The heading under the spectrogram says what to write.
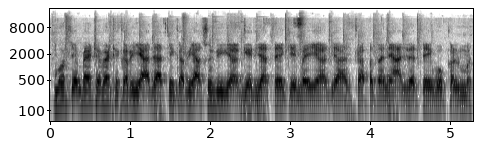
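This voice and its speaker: In a mid-range, completely flat voice with a darkish tone, this man in his eighties, an ex-soldier from Betul in central India, talks a little fast as he reminisces conversationally. He wanders, repeats himself, and performs remembered dialogue while faint music plays behind him.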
